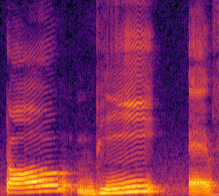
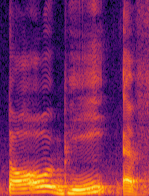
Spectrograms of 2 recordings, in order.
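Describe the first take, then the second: First: Very slow, drawn-out tau vee ef; said lovingly. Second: Said in the usual way. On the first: Shown as a demonstration. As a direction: stretch "tau वी एफ़" out fondly, each sound long. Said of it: "प्यार से बोलते हैं". ("tau वी एफ़" प्यार से, बहुत धीरे खींचकर) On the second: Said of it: "प्यार से इसको बोलते हैं".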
